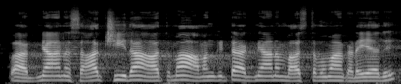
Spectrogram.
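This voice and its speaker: Man, spiritual discourse, high voice, patient explaining, rhetorical questions, reverberant hall. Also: little pitch movement, moderate pace, pushed and bright. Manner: quotes verses in a classical language. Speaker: scripture lecturer. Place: lecture hall of a religious society.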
